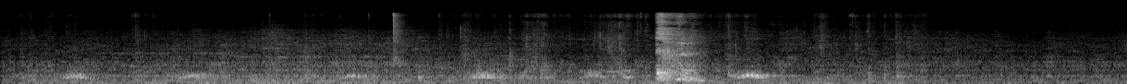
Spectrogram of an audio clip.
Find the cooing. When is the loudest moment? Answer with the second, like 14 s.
7 s.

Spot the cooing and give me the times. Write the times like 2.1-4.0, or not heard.
0.2-9.2.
